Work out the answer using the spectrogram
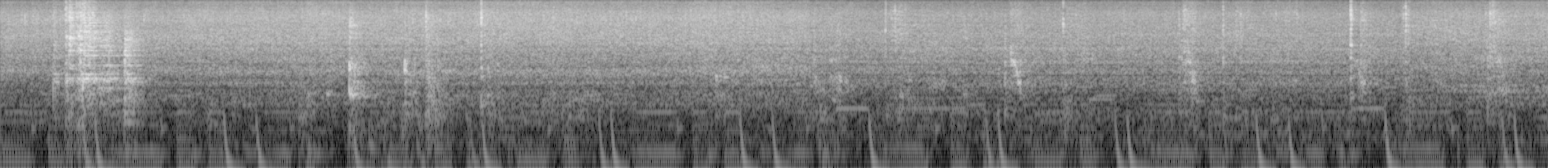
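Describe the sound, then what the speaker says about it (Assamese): Local chicken meat fries over high heat in a pan, a constant loud sizzle broken by repeated scraping and clanking of a spatula stirring the pieces. "ভাজি আছোঁ আৰু অলপ টাইম লাগিব"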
